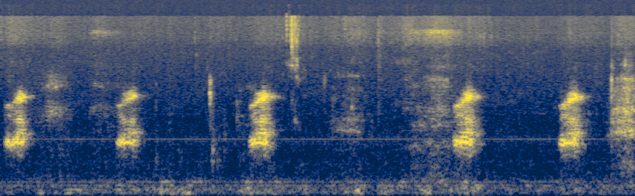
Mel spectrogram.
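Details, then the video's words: Frogs calling near building walls during a live broadcast at night: short bright croaks repeated roughly once a second, each with a clear tonal core, over low room rumble and a steady hum. "yes you're hearing frogs"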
